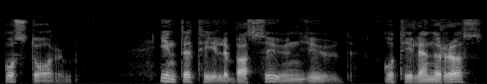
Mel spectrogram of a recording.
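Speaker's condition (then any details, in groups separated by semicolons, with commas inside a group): No condition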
